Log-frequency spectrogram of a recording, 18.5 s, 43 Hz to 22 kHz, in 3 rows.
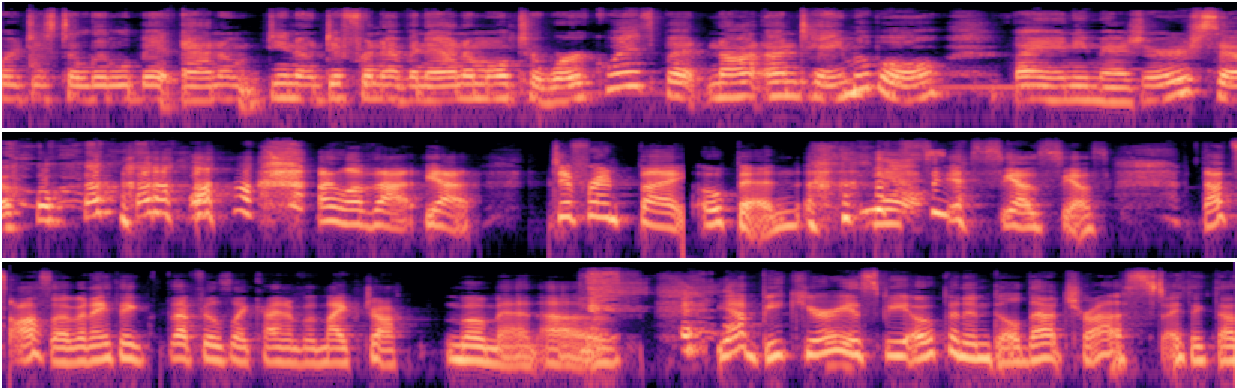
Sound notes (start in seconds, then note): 6.3 laughing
